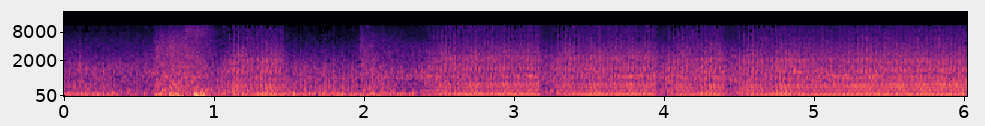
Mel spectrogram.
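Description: A car engine roars steadily as the car drives.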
